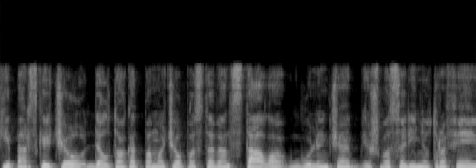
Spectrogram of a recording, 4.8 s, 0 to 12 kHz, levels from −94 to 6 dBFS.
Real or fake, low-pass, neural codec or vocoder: real; 7.2 kHz; none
